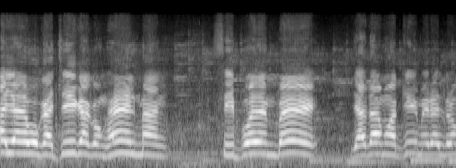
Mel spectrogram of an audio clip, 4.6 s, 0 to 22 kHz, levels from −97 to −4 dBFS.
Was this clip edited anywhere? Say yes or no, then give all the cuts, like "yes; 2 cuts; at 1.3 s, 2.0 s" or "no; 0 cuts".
no; 0 cuts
